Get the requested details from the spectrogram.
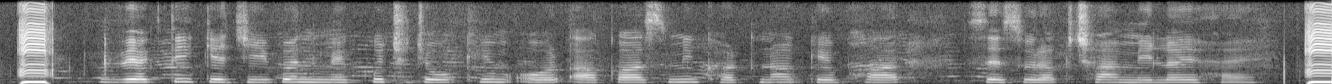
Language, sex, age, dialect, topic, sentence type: Magahi, female, 31-35, Southern, banking, statement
